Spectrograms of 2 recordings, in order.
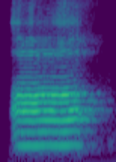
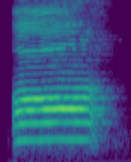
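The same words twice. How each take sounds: First: The vowel is said at a neutral pitch. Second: The vowel is said at a high pitch. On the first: "and in the neutral" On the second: "saying it in the high pitch"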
